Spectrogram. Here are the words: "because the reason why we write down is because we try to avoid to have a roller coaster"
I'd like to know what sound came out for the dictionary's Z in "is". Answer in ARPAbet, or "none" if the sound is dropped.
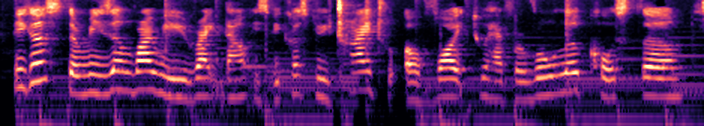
S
